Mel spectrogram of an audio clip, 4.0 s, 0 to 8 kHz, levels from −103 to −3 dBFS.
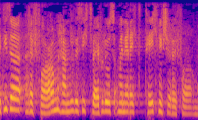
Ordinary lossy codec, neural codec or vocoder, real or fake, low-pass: none; none; real; 7.2 kHz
